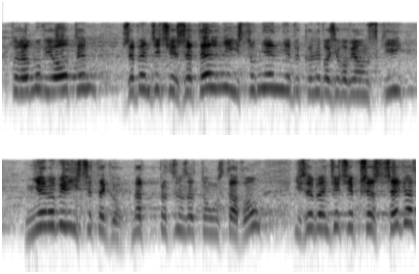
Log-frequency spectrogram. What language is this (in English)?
Polish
